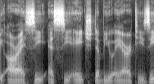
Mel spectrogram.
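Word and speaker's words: Eeeric Schwartz: Eric Schwartz with three E's on Instagram, e e e r i c s c h w a r t z. It's pronounced Eric Schwartz.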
